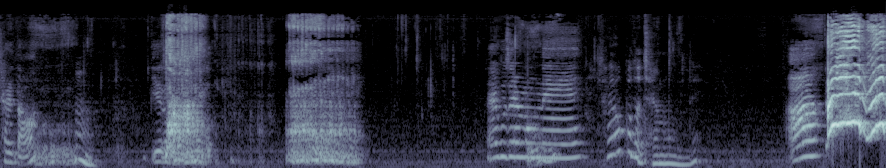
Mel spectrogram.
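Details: Jjongi, a small pet dog held in someone's arms, protesting with biting and barking while being given bitter medicine by syringe; short harmonic whiny yelps and squeals come in bursts, mixed with human voices in a small room.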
